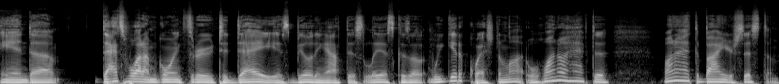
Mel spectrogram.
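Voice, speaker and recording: A man with an American accent speaks with a dark, mellow tone, lively intonation, and a fairly quick pace. The sound is dry and close with no echo, very even in loudness, on a very clean recording with a silent background. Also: fairly low pitch for a man. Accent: Southern US, somewhat toned down. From US South. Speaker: business coach and podcast host. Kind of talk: casual business podcast chat.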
